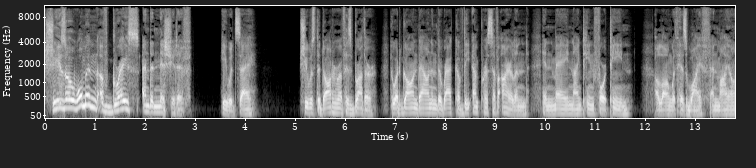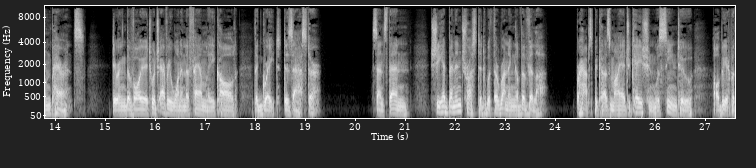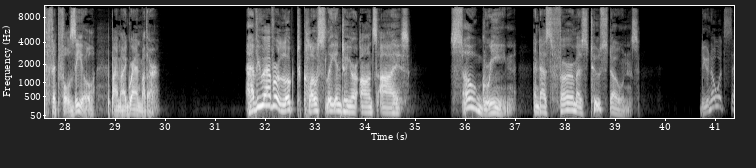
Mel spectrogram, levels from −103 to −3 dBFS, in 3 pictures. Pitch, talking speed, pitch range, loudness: 100 Hz, 145 wpm, 85-125 Hz, -16 LUFS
